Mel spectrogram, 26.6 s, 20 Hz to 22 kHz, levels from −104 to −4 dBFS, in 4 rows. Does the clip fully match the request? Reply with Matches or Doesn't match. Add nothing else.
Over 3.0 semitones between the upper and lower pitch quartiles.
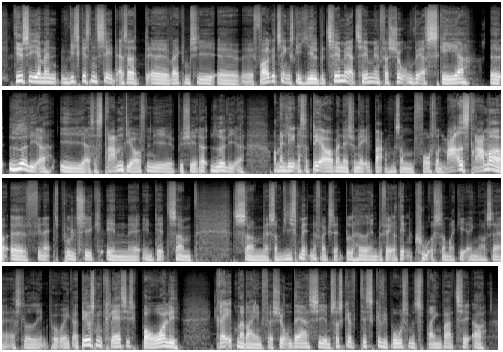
Matches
